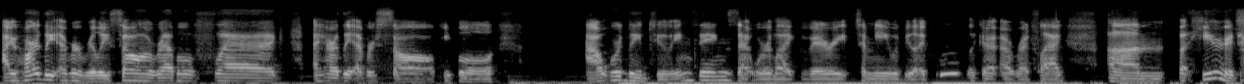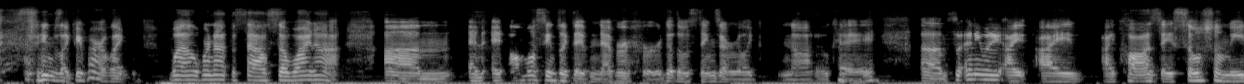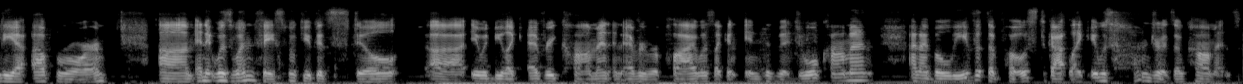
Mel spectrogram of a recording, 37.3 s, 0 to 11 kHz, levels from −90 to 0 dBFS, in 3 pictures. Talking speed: 180 wpm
